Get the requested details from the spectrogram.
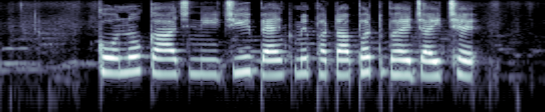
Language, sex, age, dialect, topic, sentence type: Maithili, female, 18-24, Bajjika, banking, statement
